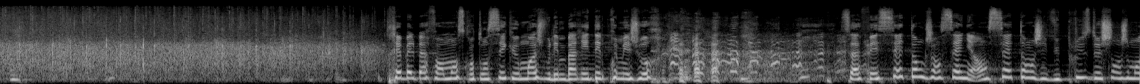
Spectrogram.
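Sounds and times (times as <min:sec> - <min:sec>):
audience applause: 0:00.0 - 0:03.9
speech: 0:00.1 - 0:00.4, 0:03.9 - 0:07.7, 0:08.5 - 0:11.3
laughter: 0:06.5 - 0:08.8.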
